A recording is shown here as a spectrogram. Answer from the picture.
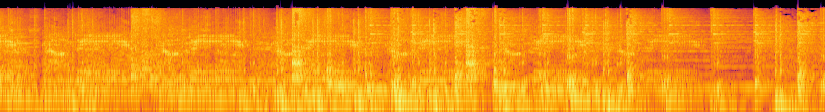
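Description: Instrumental passage of a song with no singing: a drum kit with bass drum and snare hits over a dense backing. The mix thins out near the end, leaving held tones and sparser hits.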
